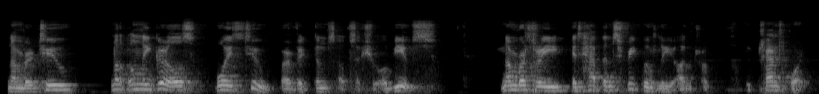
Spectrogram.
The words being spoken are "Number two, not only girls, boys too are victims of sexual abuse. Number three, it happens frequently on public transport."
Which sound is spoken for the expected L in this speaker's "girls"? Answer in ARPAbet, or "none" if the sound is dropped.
L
